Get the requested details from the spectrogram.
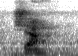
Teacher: Jadi bunyi syah, bunyi lidah kita tu berakhir dengan makhraj ra. Walaupun ra itu tidak bunyi sepenuhnya, dia bunyi lebih kurang suku saja. Syah gitu. Jangan mati syah. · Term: ra tebal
